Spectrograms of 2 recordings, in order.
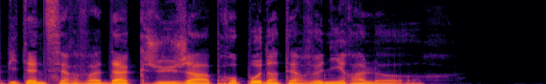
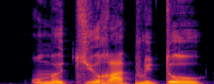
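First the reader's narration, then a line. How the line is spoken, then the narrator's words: Howled. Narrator (French): hurla Isaac Hakkabut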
